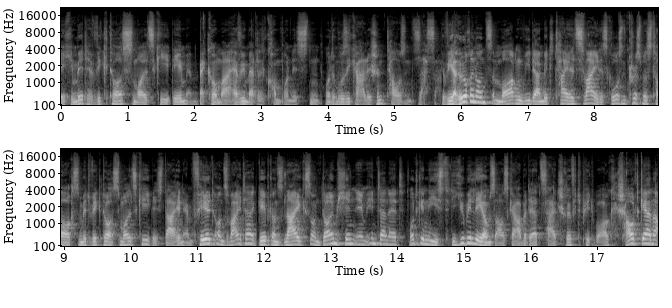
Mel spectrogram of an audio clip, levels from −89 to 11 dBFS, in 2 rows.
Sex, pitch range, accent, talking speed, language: male, 105-145 Hz, German, 150 wpm, German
